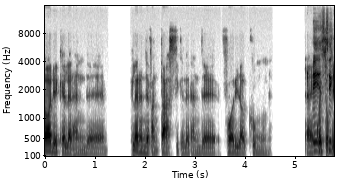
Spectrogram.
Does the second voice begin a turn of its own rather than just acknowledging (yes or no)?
no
